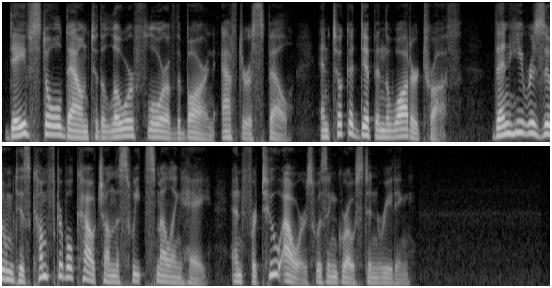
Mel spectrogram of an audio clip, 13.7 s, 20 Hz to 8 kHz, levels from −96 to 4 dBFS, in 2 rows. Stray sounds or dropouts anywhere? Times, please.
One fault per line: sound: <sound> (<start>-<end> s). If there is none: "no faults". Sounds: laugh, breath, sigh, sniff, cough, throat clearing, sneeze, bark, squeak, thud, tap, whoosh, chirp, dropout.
no faults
